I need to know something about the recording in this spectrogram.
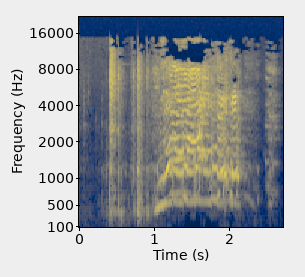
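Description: A young girl screams loudly in excitement.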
